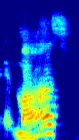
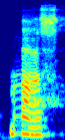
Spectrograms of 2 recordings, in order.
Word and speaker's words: Moss: Is it Maz? Moss.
